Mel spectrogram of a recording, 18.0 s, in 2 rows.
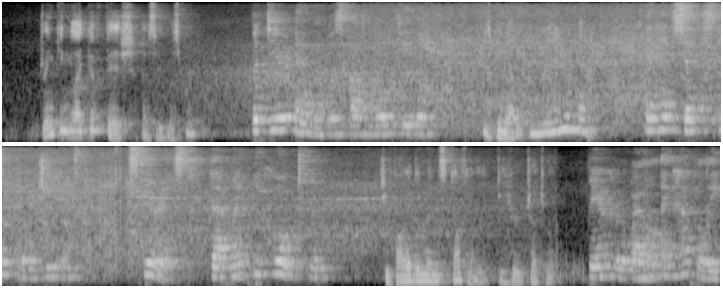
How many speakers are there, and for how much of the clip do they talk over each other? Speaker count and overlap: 2, no overlap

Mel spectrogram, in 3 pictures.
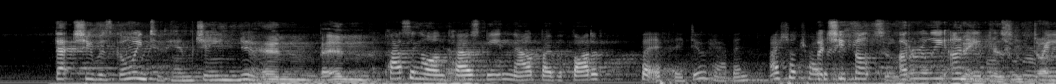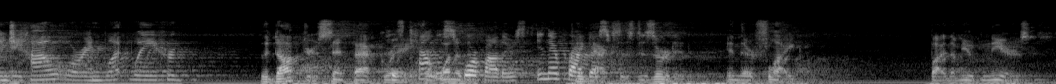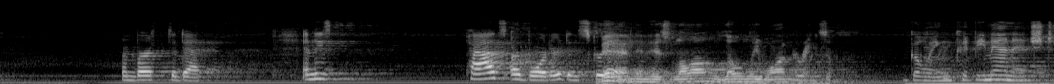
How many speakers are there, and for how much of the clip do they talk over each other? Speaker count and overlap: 4, about 19%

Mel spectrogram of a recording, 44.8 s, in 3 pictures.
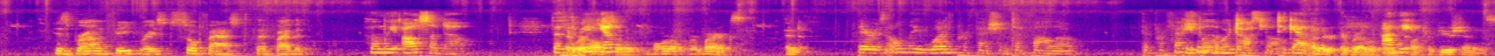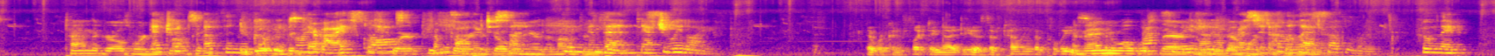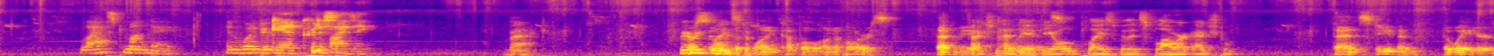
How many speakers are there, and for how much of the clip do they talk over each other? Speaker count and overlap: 4, about 32%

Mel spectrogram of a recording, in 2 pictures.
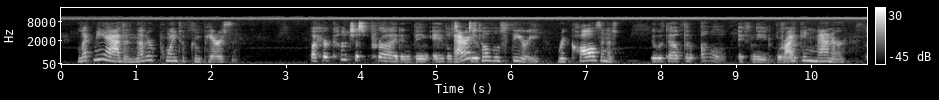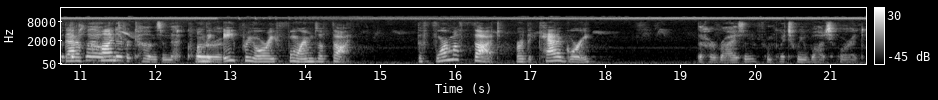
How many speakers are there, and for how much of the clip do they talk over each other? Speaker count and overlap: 2, about 11%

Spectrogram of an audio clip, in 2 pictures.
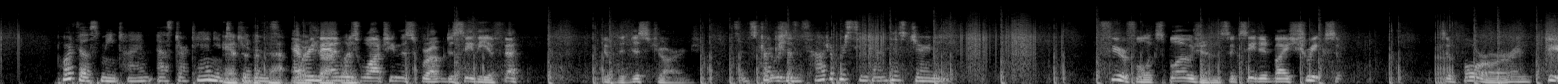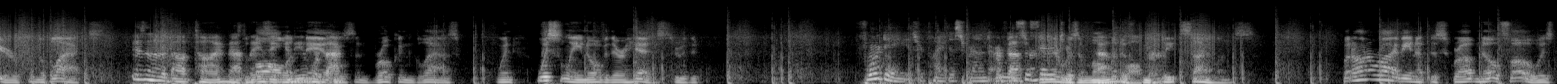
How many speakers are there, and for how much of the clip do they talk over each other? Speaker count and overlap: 3, about 16%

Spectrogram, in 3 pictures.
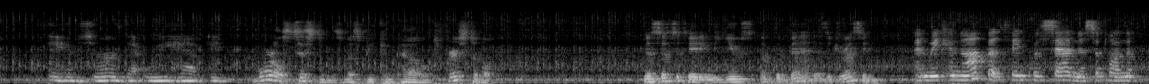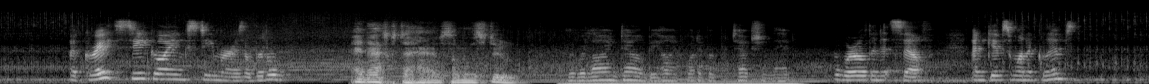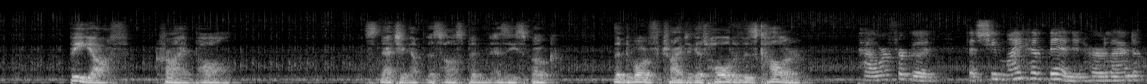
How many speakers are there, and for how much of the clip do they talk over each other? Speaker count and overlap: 7, no overlap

